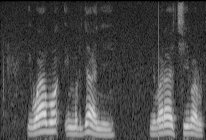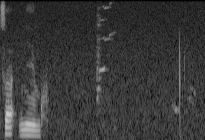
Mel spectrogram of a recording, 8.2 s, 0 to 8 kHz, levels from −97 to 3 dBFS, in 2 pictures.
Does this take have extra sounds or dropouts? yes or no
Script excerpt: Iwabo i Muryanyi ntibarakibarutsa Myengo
yes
